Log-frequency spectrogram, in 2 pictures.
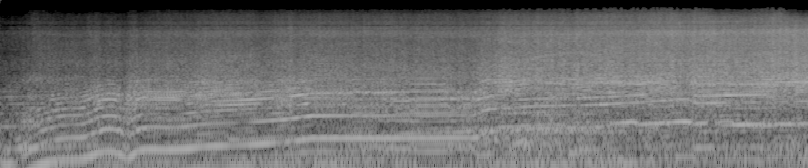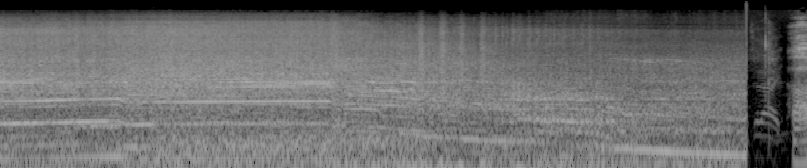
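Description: A drag racing car with a new D&D Engines combination screams under hard acceleration at a Brisbane jamboree, its loud sustained engine note climbing and then falling across a long run before cutting out abruptly.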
